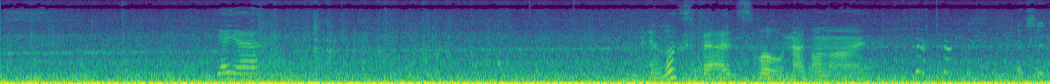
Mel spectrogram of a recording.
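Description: Steady deep rumble of an airliner's engines and airframe heard inside the passenger cabin while the aircraft rolls along the runway, with brief bits of passenger voices over it.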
